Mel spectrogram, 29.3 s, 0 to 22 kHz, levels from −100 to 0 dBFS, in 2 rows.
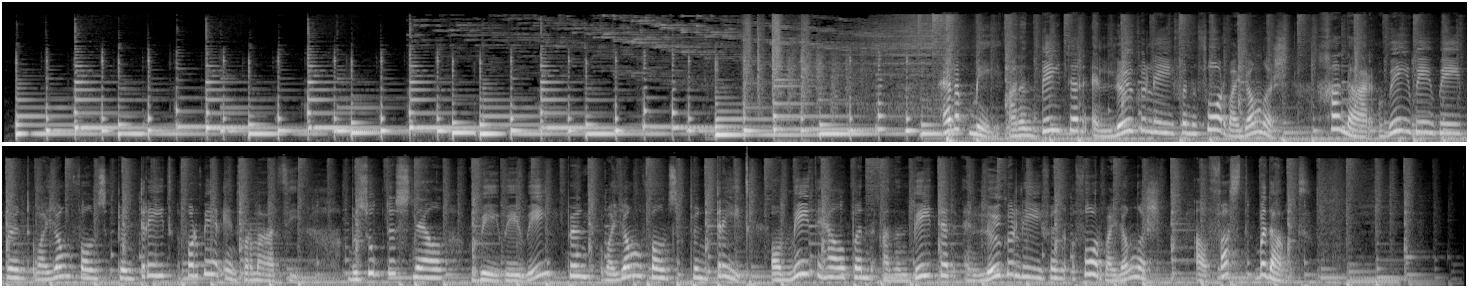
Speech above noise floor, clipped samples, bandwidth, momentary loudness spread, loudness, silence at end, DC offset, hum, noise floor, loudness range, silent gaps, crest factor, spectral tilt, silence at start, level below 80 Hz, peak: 25 dB; under 0.1%; 16 kHz; 8 LU; -24 LUFS; 0.4 s; under 0.1%; none; -48 dBFS; 3 LU; none; 18 dB; -6.5 dB/octave; 0.15 s; -40 dBFS; -4 dBFS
